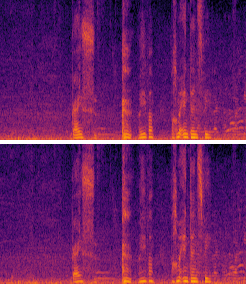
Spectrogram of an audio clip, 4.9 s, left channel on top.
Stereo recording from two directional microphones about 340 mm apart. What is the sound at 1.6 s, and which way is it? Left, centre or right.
A man's voice, centre.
